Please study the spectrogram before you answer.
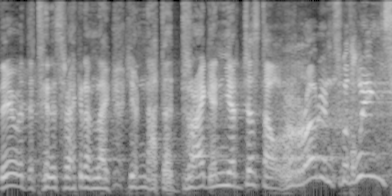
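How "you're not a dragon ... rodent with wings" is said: put-on Scottish accent, pitched up, giggly fright. Retelling a scared moment holding a tennis racket, in a Scottish accent. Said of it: "I start speaking in a Scottish accent".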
